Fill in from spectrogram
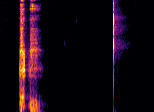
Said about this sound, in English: I snap my fingers and it puts a spike on the waveform. And if any of you are curious why I'm doing that, just so that we know where to edit it out, where to come back in.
